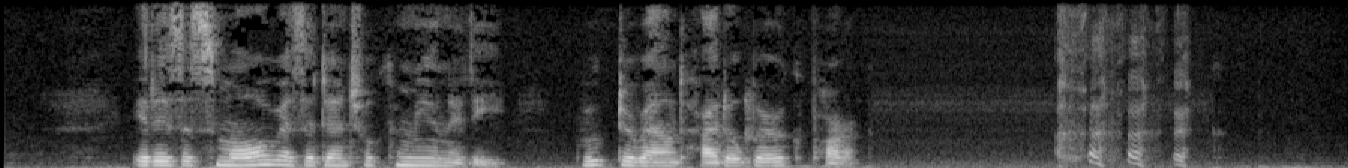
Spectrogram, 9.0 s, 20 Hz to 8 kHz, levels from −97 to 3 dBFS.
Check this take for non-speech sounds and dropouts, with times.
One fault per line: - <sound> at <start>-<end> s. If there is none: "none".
- laugh at 7.0-8.0 s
